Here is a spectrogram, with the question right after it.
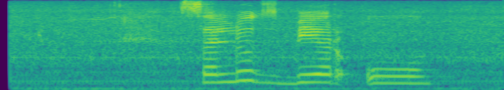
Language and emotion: Russian, neutral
